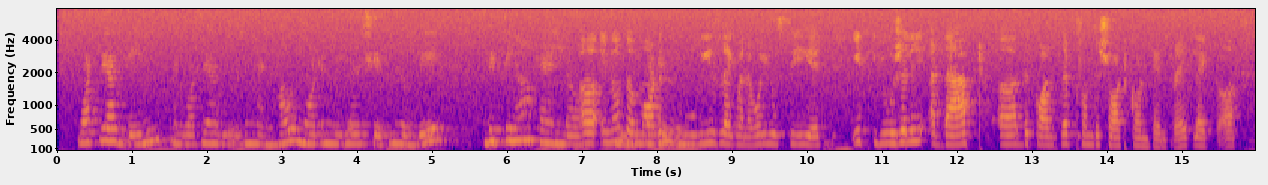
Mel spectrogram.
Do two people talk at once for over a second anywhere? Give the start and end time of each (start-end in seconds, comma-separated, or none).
7.0-8.4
